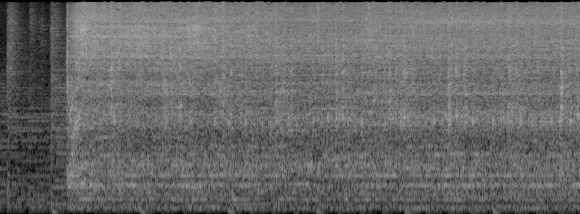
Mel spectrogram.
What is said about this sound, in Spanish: se pone la margarina con el endulzante. Y prendemos la batidora.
